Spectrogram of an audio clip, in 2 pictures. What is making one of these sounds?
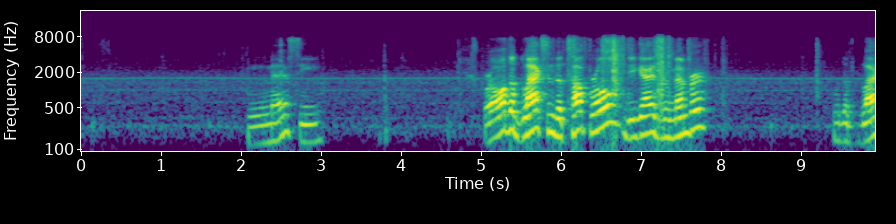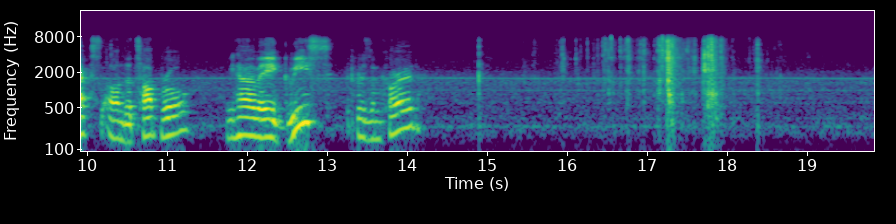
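Cards rustle and slap softly as they are handled.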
